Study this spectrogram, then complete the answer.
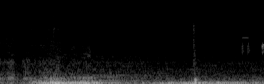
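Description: A Dacia Duster II Prestige ECO-G 1.0 TCe 12V LPG petrol engine starts straight away, catching with a low rumble that settles into an even, close idle, with a brief click partway through.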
